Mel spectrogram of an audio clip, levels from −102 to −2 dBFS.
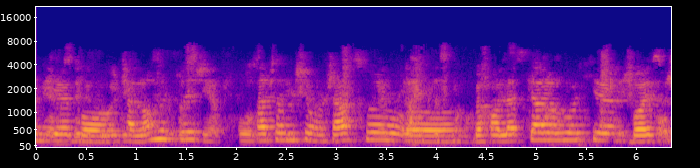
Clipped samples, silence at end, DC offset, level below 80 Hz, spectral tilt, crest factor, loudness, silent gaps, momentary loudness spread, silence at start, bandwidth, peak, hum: under 0.1%; 0 s; under 0.1%; -68 dBFS; -5 dB/octave; 16 dB; -29 LUFS; none; 7 LU; 0 s; 7.2 kHz; -12 dBFS; none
